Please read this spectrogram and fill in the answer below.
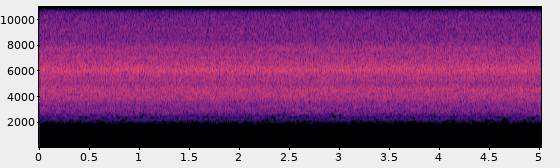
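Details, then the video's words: A wall of summer cicada song: a bright, evenly pulsing high buzz that never pauses, steady in volume from start to finish. "Cicada Sounds"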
